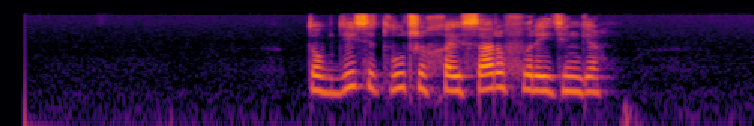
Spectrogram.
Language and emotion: Russian, neutral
